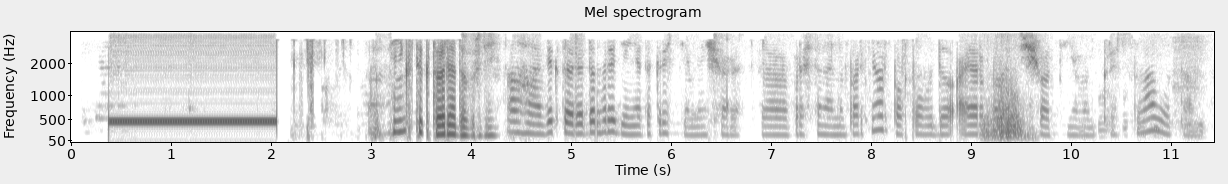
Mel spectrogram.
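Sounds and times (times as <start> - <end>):
telephone ringback tone heard over the line: 0.4 - 2.1
speech: 3.2 - 11.4.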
